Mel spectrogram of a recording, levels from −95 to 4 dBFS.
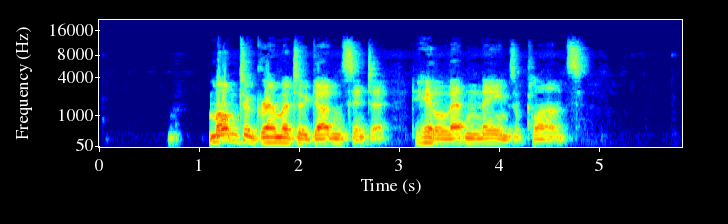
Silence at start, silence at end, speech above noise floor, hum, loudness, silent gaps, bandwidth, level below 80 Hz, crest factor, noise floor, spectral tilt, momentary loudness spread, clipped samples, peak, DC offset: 0.7 s; 1 s; 63 dB; none; -19 LUFS; none; 13 kHz; -64 dBFS; 20 dB; -81 dBFS; -5 dB/octave; 12 LU; under 0.1%; 0 dBFS; under 0.1%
